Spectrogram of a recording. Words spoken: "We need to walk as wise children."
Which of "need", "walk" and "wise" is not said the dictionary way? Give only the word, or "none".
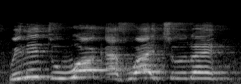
wise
